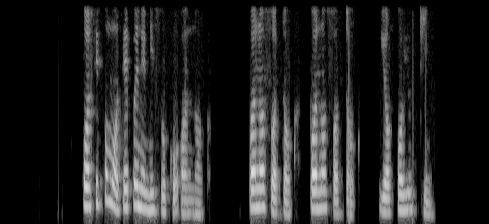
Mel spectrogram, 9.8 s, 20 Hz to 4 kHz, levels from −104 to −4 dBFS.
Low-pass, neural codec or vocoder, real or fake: 3.6 kHz; vocoder, 22.05 kHz, 80 mel bands, WaveNeXt; fake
